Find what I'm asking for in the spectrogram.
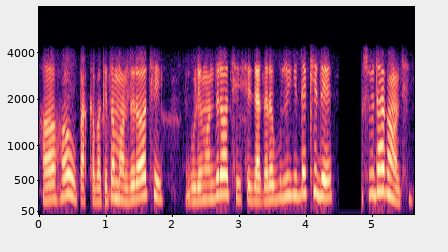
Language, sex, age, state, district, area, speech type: Odia, female, 30-45, Odisha, Nayagarh, rural, conversation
